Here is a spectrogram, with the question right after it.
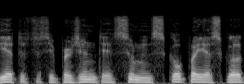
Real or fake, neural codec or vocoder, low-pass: fake; codec, 16 kHz in and 24 kHz out, 0.4 kbps, LongCat-Audio-Codec, two codebook decoder; 9.9 kHz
